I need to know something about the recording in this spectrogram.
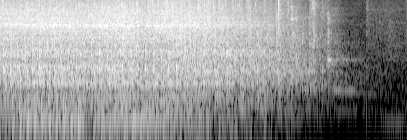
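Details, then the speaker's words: Racing lawnmower single-cylinder engine on test fire after frame welding: fast, fairly even firing around three per second that sags and fades out, stalling at low idle; idle needs raising, owner also suspects valves too tight costing idle compression. "apparently gonna actually have to race idle up it didn't like didn't like anything started back up after being run so it needs a little bit of idle adjustment"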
